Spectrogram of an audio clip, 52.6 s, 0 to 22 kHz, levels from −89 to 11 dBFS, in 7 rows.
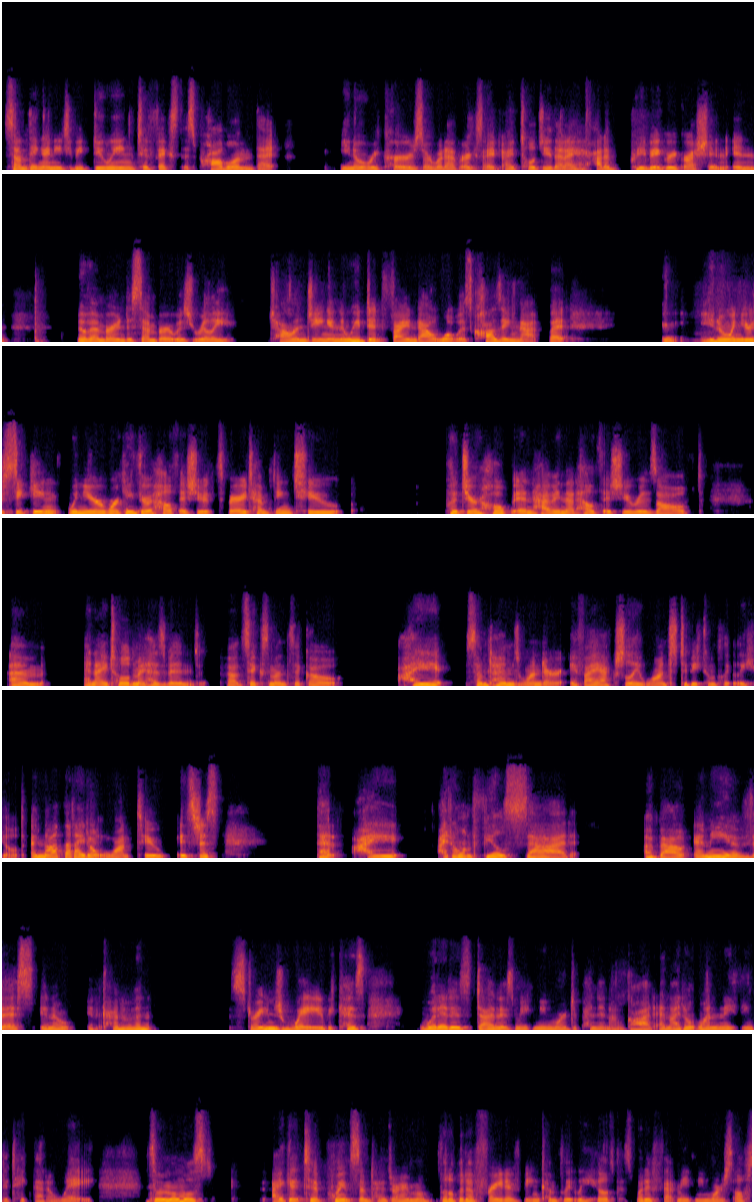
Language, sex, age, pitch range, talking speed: English, female, 20-39, 170-230 Hz, 190 wpm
